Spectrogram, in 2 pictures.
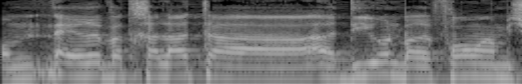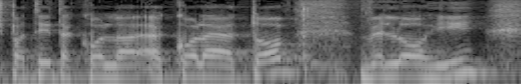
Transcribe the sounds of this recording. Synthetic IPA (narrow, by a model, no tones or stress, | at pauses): meʁe̞vatχalat̪ad̪ijunbeʁefo̞ʁmaːmiʃpatit̪akola̰ko̞lajat̪o̞v | velo̞ɦi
